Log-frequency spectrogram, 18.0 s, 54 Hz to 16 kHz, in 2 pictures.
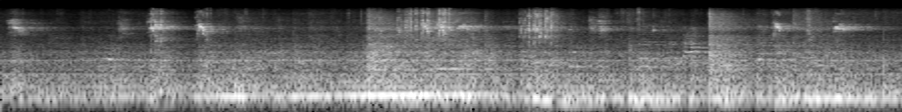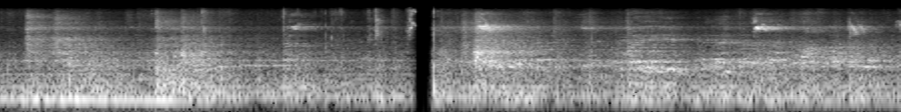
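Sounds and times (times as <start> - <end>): small birds chirping and squawking: 1.1 - 2.6, 3.9 - 6.8, 7.6 - 8.7.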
